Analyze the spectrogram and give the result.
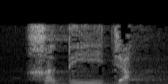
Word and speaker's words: خدیجہ: اچھا وہ تلفظ خدیجۃ الکبریٰ یا خدیجہ بھی کہہ دیں، خطے تا نہیں ہے دال ہے، خدیجہ خدیجۃ الکبریٰ. – اچھا خدیجہ بھی ہے تلفظ اس کا شاید، واللہ اعلم. تو معروف تو یہی ہے خدیجۃ الکبریٰ، تو خدیجہ کہہ دیں تب بھی چلے گا.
